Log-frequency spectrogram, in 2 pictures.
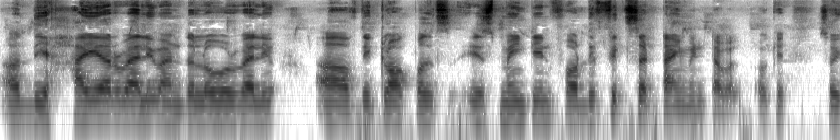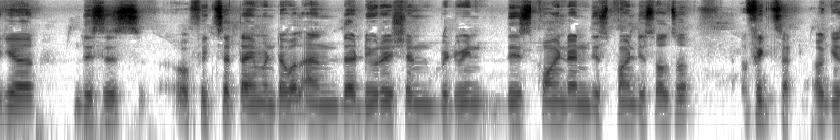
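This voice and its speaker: A man in his twenties, a native Tamil speaker with an Indian accent, giving an explanatory lecture in a halting, repetitive way. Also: on the high side, no room sound. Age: 20s. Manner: halting, repetitive, frequently checking with "okay". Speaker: teacher, video channel host.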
